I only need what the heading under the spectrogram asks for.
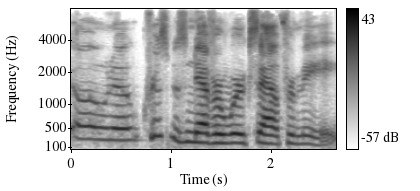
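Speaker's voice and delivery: put-on downcast, sad little boy voice. Retelling a movie scene as the boy in the back: imitating a sad little boy. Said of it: "the sad little boy in the back is just like".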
